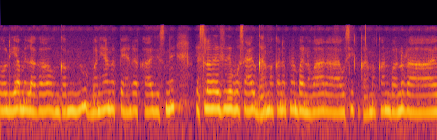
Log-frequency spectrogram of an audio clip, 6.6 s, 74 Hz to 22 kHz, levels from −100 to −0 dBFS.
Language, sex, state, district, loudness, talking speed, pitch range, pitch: Hindi, female, Punjab, Fazilka, -19 LUFS, 265 wpm, 240-255 Hz, 245 Hz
